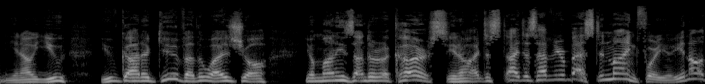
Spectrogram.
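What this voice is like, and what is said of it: Poor mafia don accent. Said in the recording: “turns God into the cosmic mafia don ... I know my accent stinks”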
